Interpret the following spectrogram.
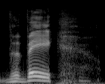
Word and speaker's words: Vivek: a second shall we marry uh Nick um the bake rhymes with cake Rama Swami was on with Alex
